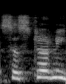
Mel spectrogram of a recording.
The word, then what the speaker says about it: cisternae: Spelling में यहाँ मिस्टेक है, CISTERNAE, ठीक है, सिस्टर्नी कहा जाएगा इसको।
